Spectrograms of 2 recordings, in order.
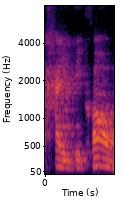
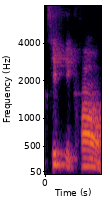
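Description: First: Typical said as "tai-pi-kal", first syllable like "tie"; สำเนียงผิด typical ออกเสียงว่า ไท-พิ-คอล; wrong pronunciation. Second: Typical said as "ti-pi-kal", short "ti" like in tip; correct pronunciation. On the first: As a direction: say typical with a long "tai" sound, the common mistake. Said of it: "คำนี้ไม่ได้อ่านว่า typical". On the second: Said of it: "อ่านว่า typical". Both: Shown as a demonstration.

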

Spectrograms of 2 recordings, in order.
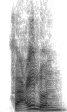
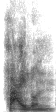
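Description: First: فاعل with the beat on عـ, said higher; فاعل stressed on عـ, not on فا; stress on the ع vowel. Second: فاعل with the beat on فا; فاعل stressed on فا, the rest lighter; stress on first syllable. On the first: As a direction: push the middle syllable of فاعل. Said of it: "لا بد أن تكون حركة العين أقوى". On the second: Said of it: "فالحركة المنبورة هي حركة الفاء". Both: Shown as a demonstration.

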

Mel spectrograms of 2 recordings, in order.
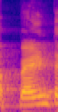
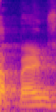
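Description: First: पैंट ending on a bare T, no S; the wrong form पैंट, no S sound at the end; singular without S. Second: पैंट्स with an S after the T; corrected form पैंट्स, ending in TS; plural final S. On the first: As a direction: say पैंट cut off before any final S. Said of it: "पैंट नहीं होता". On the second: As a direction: sound the closing S on पैंट्स. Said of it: "पैंट्स होता". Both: Shown as a demonstration.

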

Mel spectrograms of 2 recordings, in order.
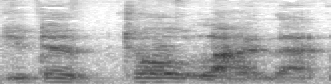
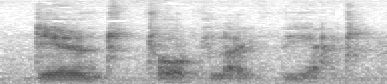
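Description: First: High, louder mock Scottish accent; imitated Scottish accent. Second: Slow, firm American drawl; firm, mock American accent. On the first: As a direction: protest in a put-on Scottish lilt. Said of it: "talking like this". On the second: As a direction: firmly mimic an American accent while scolding. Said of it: "discouraged that with a firm".

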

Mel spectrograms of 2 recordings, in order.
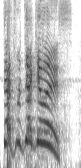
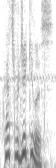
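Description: First: Loud, high outraged cry; shouted frustration; exasperated shout. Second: Muttered. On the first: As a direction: blow up at the game. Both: Real, not acted. Said soft then shouted.

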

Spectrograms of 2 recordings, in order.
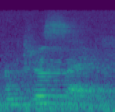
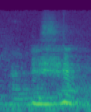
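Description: First: Softer laughing repeat; quiet aside. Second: Laughing. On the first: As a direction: mutter it again under a laugh. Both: Real, not acted.

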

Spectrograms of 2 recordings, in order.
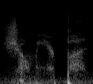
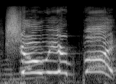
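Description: First: Whisper. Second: Shout. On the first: Taunting enemy, first quietly. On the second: Taunting enemy, then yelled. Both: Acted.

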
